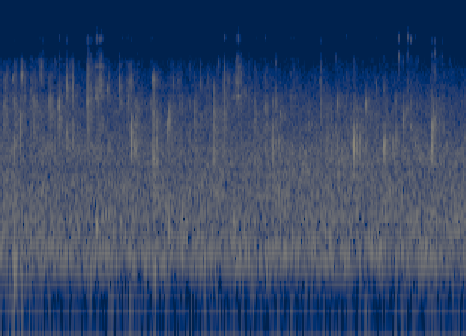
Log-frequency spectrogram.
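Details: Domestic cat eating a moist treat indoors, a quick run of soft, crisp chewing and biting clicks, scattered irregularly through the clip over a low room hiss.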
